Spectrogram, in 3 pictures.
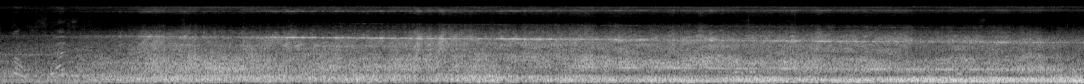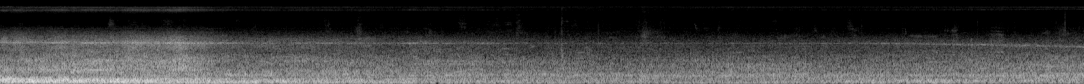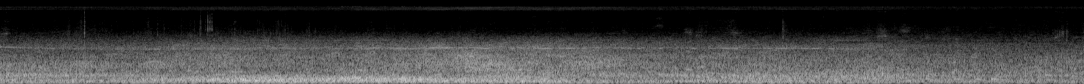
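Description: Beriev Be-200 jet amphibian's two D-436TP turbofan engines at take-off power as it climbs out low overhead. The sound is loudest for the first dozen seconds, with a high engine whine sliding down in pitch as it passes, then drops to a fainter rumble as it banks away.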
